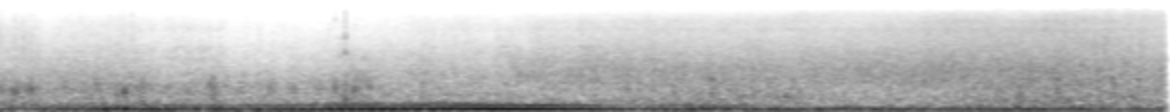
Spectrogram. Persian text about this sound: آقا داریم نزدیک رودخونه میشیم، دور بزنم؟ نه نه، از رودخونه رد شو برو اون بر. فرهاد آروم با ماشین میره تو رودخونه.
